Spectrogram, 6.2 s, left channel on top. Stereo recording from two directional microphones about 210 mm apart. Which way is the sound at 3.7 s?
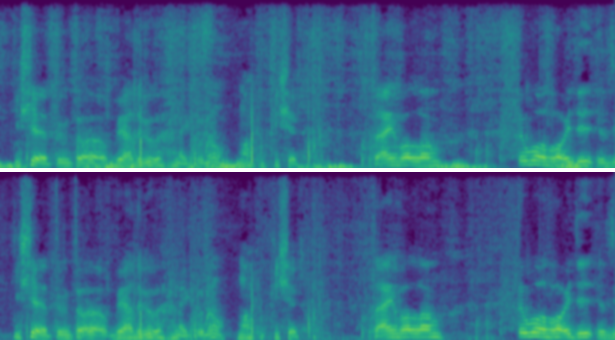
20° right (ahead or behind).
